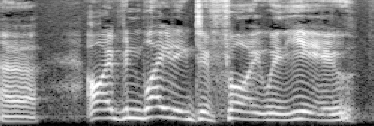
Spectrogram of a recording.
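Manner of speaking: put-on Australian accent. Voicing a line from the game, in Australian accent. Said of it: "which I'm going to try and do in my best Australian accent".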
